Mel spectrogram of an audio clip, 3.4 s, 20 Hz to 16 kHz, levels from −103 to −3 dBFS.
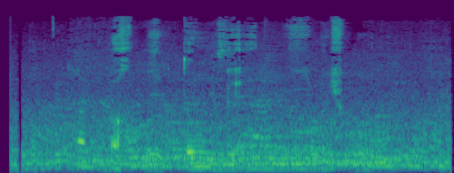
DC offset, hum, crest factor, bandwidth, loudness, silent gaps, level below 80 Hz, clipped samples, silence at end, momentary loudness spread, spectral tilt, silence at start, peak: under 0.1%; none; 20 dB; 11.5 kHz; -36 LUFS; none; -76 dBFS; under 0.1%; 0.05 s; 7 LU; -5.5 dB/octave; 0.05 s; -16 dBFS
